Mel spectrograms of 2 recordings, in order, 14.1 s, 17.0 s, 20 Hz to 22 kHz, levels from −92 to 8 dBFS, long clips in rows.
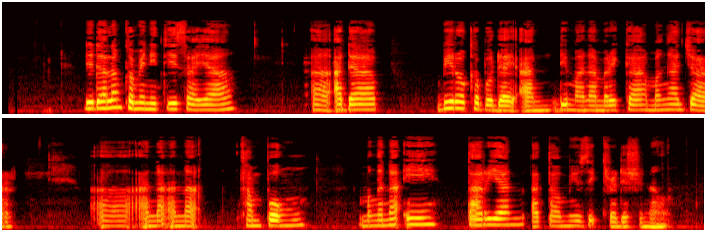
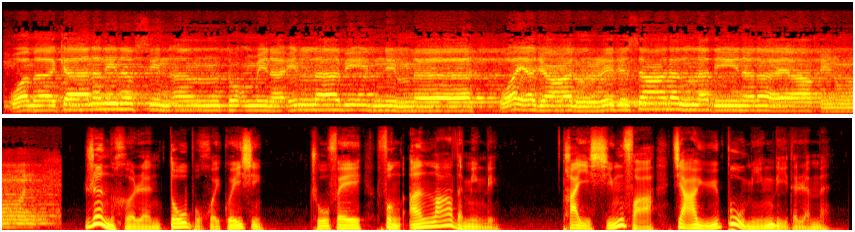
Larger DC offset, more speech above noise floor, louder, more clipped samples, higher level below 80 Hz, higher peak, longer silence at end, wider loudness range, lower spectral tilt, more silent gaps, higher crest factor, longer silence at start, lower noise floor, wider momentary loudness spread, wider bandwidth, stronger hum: neither; about the same, 41 dB vs 43 dB; second, -24 LUFS vs -15 LUFS; neither; second, -70 dBFS vs -34 dBFS; second, -4 dBFS vs 0 dBFS; first, 0.35 s vs 0.2 s; about the same, 5 LU vs 4 LU; first, -6 dB/octave vs -4.5 dB/octave; neither; about the same, 20 dB vs 16 dB; first, 0.85 s vs 0 s; first, -64 dBFS vs -59 dBFS; first, 13 LU vs 9 LU; second, 11.5 kHz vs 16 kHz; neither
